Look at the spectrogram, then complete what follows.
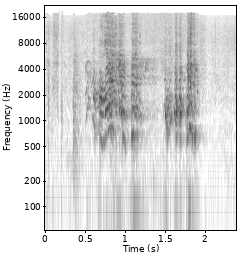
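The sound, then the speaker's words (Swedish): A turkey gobbles in two rapid, warbling bursts, loud, with a short pause between them and no talking. “kalkon, kan det vara så?”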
